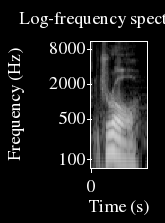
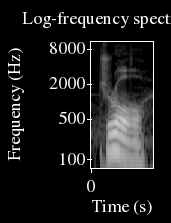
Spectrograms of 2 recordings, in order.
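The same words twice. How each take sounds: No difference in how they are said.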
